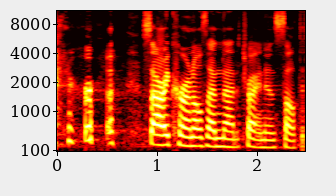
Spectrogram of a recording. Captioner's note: laughing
